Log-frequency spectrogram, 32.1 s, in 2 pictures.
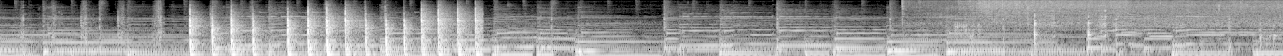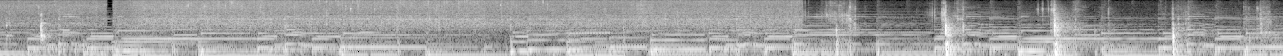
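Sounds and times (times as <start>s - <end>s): onion sizzling in hot oil: 11.3s - 26.6s.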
